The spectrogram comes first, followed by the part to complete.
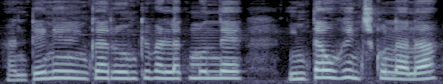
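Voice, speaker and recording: A nervous young bride thinks her fears aloud in a soft, worried murmur, as a woman storyteller puts her on. The voice sits a little high and sounds mellow. The recording is dull and lo-fi. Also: little pitch movement, a little fast, lightly acted. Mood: anxious.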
